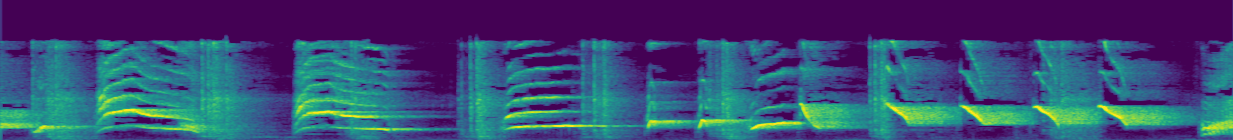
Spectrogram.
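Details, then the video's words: A greater green leafbird, described as eager to mate, sings loud, varied whistled phrases, slurred and bright, some rising, ending in a quick run of repeated sweeping notes about twice a second. "Suara Burung Cucak Ijo Lagi Sange"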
